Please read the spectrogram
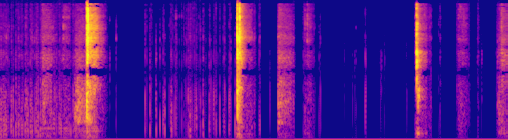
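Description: Sounds of eating mussels by hand: three short, sharp clicks about two seconds apart, about a second in, about halfway and near the end, with near silence between them.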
